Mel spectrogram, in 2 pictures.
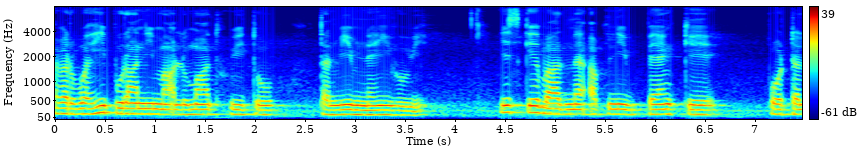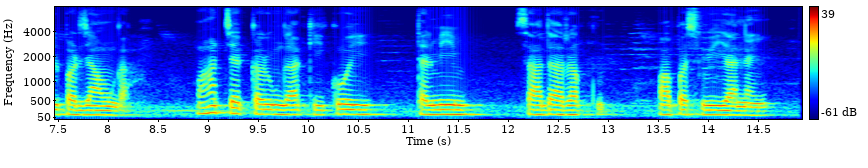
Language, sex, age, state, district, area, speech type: Urdu, male, 18-30, Bihar, Madhubani, rural, spontaneous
